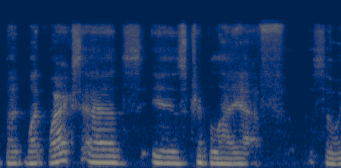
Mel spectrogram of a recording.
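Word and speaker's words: IIIF: uh and and yeah the official pronunciation it's in the spec is triple if just so everyone knows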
